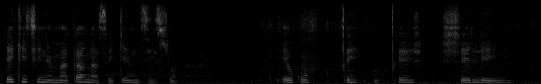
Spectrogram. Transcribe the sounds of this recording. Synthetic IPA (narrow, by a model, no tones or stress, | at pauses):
ekʰit͡ʃʰinɛmakʼaŋɡʱasɛcʼend͡zʱiswa | ek̬ʼuǀi | ǀɛ | ʃɛleːni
